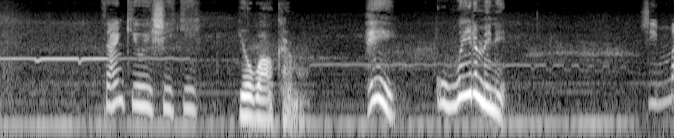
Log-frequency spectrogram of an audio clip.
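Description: A young boy speaks with animation.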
